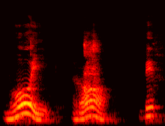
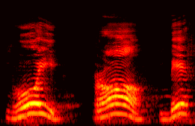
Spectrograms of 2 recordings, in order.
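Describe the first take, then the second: First: Said in the usual way. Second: ভৈ called loud, then র, বের; loud syllable split. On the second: Shown as a demonstration. Teacher dividing ভৈরবের for the class. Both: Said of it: "বুঝতে পারছিস?".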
